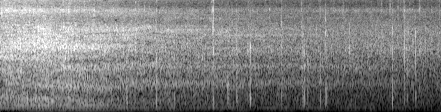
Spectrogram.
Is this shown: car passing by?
yes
